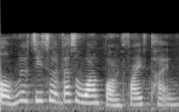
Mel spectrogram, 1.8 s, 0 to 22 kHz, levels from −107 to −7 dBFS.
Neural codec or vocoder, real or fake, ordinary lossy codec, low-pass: codec, 16 kHz, 2 kbps, FunCodec, trained on LibriTTS, 25 frames a second; fake; none; 7.2 kHz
